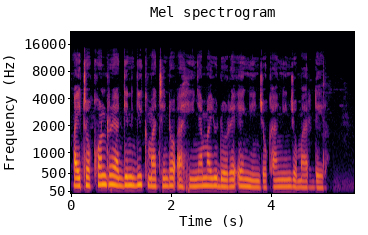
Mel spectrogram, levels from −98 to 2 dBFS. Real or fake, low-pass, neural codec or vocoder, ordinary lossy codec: real; 14.4 kHz; none; none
